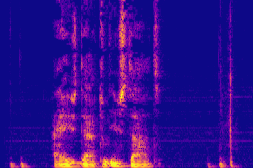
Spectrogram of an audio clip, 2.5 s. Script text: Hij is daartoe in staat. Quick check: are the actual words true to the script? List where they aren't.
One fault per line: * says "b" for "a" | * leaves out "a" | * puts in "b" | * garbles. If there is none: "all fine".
all fine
